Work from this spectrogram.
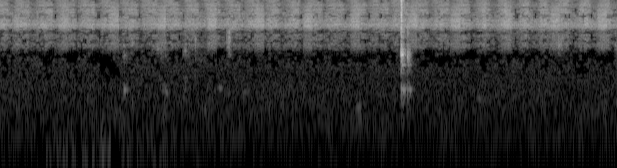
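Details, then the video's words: Summer cicada chorus at an Adriatic campsite in Croatia, a continuous high shrill buzz with a single sharp knock near the middle. "nature cicadas sound"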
